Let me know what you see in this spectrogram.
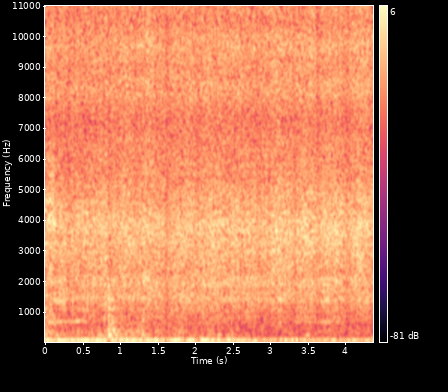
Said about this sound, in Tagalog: ihalo-halo lang na ganyan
